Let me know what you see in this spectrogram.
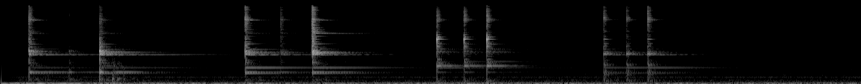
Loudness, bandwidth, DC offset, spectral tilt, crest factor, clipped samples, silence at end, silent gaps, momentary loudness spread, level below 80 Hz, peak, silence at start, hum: -33 LUFS; 16 kHz; under 0.1%; 1 dB/octave; 30 dB; under 0.1%; 0 s; none; 24 LU; -52 dBFS; -8 dBFS; 0 s; none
